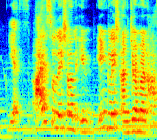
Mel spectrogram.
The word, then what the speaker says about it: Isolation: are spelled the same, but in German you pronounce it, guess, Isolation, because S in English is pronounced Z in German, and Tion is not schon, it is Tion. So it's pronounced Isolation, meaning is the same.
